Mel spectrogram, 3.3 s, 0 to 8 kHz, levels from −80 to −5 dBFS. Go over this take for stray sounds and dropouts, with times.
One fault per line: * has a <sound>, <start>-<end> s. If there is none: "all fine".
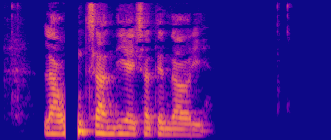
* has a dropout, 0.6-0.8 s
